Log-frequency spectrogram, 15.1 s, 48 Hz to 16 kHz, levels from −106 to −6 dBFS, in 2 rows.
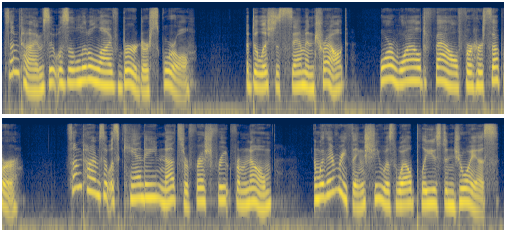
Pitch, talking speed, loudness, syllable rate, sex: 220 Hz, 150 wpm, -17 LUFS, 4.4 syllables/s, female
